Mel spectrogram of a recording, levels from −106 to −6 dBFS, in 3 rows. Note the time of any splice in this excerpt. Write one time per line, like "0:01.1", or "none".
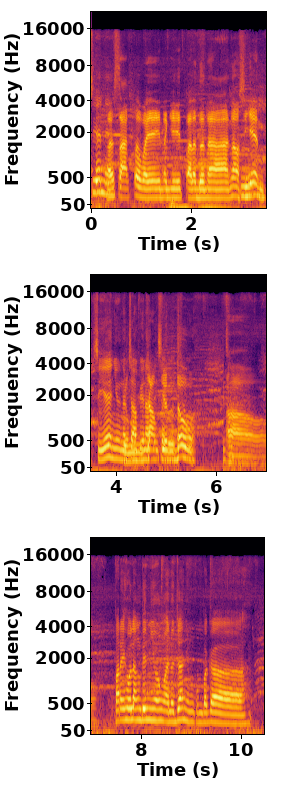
0:06.1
